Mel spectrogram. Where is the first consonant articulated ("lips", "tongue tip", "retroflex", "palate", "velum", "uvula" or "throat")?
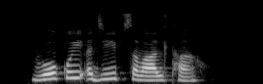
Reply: lips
